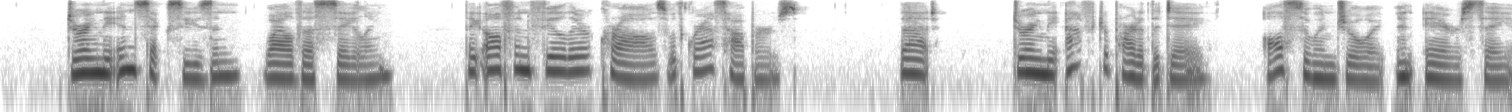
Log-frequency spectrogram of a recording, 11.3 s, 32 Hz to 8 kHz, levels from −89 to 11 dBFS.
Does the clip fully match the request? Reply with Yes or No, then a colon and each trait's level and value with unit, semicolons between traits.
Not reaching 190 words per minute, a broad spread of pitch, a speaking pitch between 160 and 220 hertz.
Yes: average, 150 wpm; wide, 5.7 semitones; medium, 185 Hz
